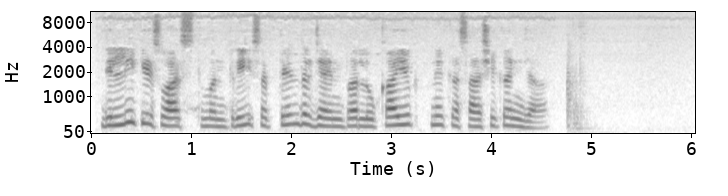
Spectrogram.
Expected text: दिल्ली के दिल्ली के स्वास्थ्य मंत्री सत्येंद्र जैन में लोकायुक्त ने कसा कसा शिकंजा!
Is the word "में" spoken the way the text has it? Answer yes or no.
no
